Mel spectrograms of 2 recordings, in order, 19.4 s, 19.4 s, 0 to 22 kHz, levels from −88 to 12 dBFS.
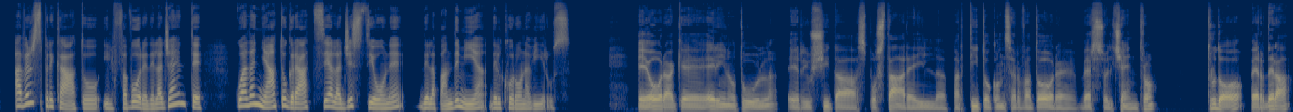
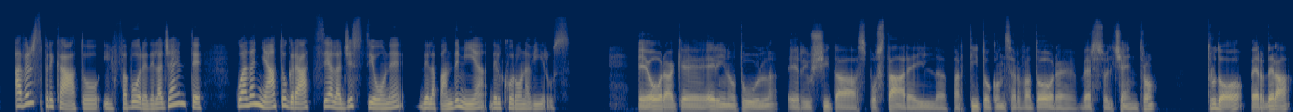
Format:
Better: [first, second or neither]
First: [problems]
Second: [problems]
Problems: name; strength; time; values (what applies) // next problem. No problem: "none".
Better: first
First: none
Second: muffled; slightly; fading above 4 kHz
